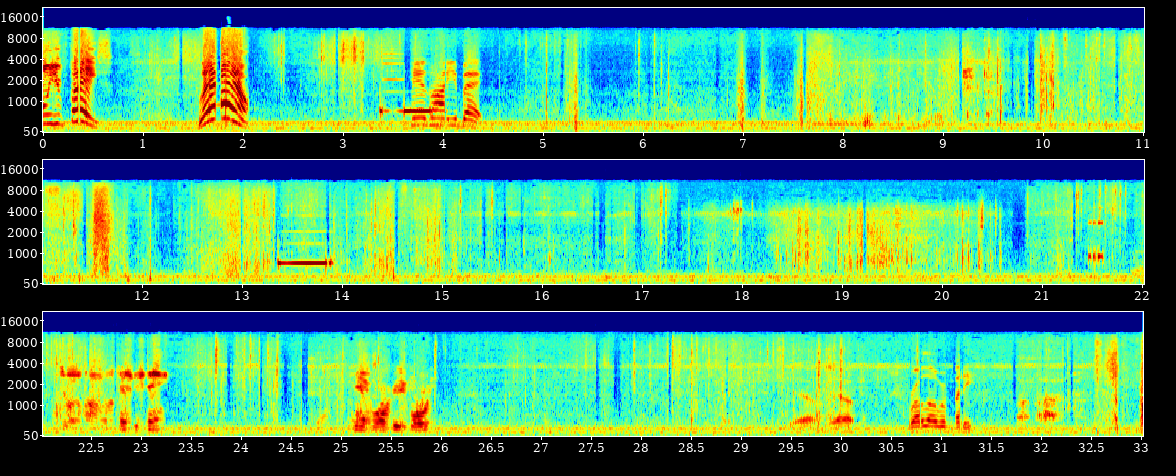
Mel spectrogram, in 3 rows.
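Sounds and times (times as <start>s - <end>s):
idling car hum: 0.0s - 33.0s
short beep: 3.4s - 4.0s, 13.3s - 13.9s
clicks and rustles: 8.2s - 22.3s, 23.6s - 25.1s, 26.0s - 30.2s.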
